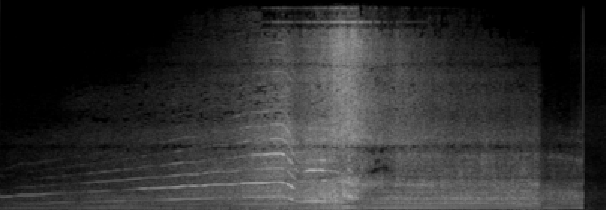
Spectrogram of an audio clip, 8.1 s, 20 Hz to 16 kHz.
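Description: Pontiac G8 with a supercharger on 6 to 7 psi of boost and stock pulleys, engine revving up to a loud peak with a rising supercharger whine, then holding steady before cutting off abruptly near the end.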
